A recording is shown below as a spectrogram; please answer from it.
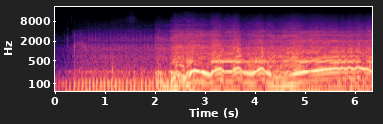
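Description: Bajaj Dominar 400's single-cylinder engine accelerating hard under full throttle. It pulses low at first, then from about two seconds in its pitch wavers up and down before climbing steadily as it runs up through the low gears, with wind noise building.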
